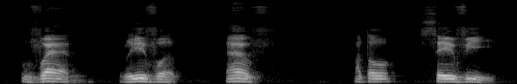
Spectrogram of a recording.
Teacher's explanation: Produksinya sama seperti di mana kita menggerakkan gigi bawah menyentuh bibir atas. Tapi karena ada getaran maka dia lebih voice. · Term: voice labiodental frictif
